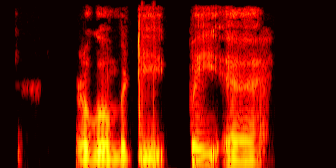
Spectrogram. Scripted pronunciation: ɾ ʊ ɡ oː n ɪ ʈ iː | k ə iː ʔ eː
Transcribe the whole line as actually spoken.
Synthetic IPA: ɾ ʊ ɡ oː m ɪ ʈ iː | p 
